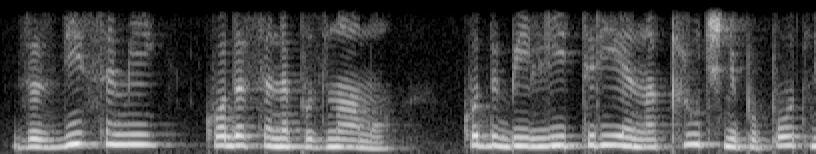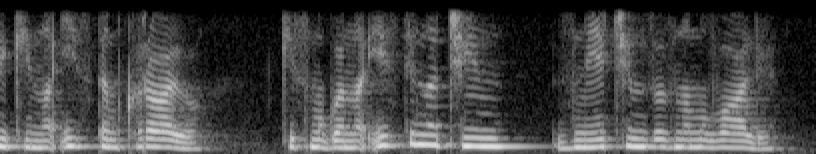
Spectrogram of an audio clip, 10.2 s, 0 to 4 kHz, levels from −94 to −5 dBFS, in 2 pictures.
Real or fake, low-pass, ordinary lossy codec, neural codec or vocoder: real; 3.6 kHz; none; none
